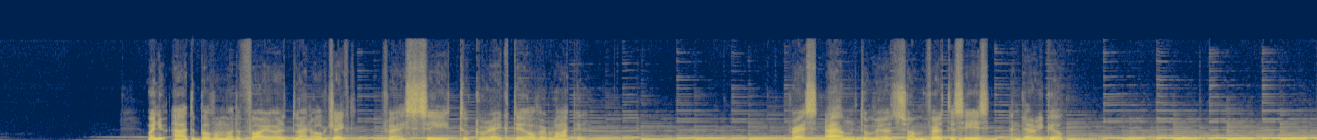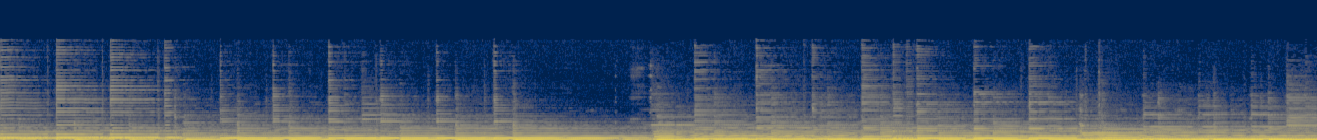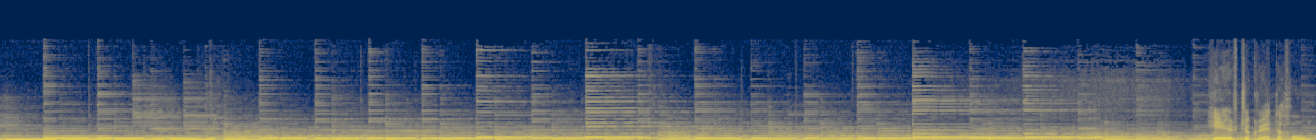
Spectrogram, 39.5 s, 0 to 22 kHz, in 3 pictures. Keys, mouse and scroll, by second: 0.5 KP_Divide, 1.1 shift+middle click, 1.3 shift+right click, 2.7 ctrl+b, 8.5 m, 9.9 scroll up 2, 10.6 shift+middle click, 11.3 scroll down 1, 11.4 middle click, 11.8 Tab, 12.3 w, 15.0 Tab, 15.6 scroll up 2, 16.0 right click, 18.5 w, 19.4 w, 20.4 middle click, 20.7 a, 20.8 a, 21.3 Tab, 21.6 right click, 21.9 shift+middle click, 22.2 shift+right click, 22.5 j, 22.9-24.9 middle drag, 24.9 right click, 25.7 shift+right click, 27.0 j, 27.6 ctrl+r, 29.6 scroll up 1, 29.9 middle click, 30.2 shift+right click, 30.8 j, 31.2-32.1 middle drag, 32.1 shift+right click, 32.9 j, 33.7 right click, 34.0-34.8 middle drag, 34.8 shift+right click, 36.4 ctrl+shift+b, 38.3-39.5 middle drag.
